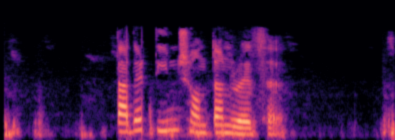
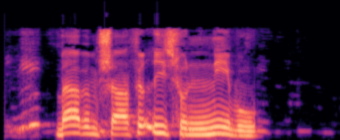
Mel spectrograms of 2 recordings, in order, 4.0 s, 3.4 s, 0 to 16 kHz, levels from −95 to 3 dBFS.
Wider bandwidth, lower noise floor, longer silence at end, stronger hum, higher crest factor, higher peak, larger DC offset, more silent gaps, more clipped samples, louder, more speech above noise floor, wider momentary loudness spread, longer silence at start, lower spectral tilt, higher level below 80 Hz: about the same, 7.8 kHz vs 7.8 kHz; first, -67 dBFS vs -51 dBFS; second, 0 s vs 0.75 s; neither; first, 20 dB vs 12 dB; about the same, -2 dBFS vs 0 dBFS; neither; neither; neither; second, -20 LUFS vs -11 LUFS; first, 48 dB vs 41 dB; first, 14 LU vs 11 LU; about the same, 0.05 s vs 0.15 s; about the same, -5 dB/octave vs -5 dB/octave; about the same, -58 dBFS vs -54 dBFS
